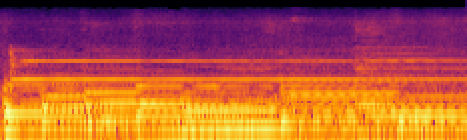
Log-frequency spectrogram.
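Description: Acoustic guitar played: a chord struck sharply at the start rings on while the lower notes change a few times.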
